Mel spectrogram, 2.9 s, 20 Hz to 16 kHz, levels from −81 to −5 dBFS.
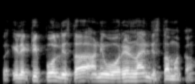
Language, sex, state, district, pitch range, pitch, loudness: Konkani, male, Goa, North and South Goa, 110-130 Hz, 120 Hz, -14 LUFS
